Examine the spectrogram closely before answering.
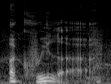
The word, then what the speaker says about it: Aquila: people earn their own achillas and by the way I might be mispronouncing that like Aquas I don't know I just pause and look at a YouTube video apparently it's Aquila it's very good very fancy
